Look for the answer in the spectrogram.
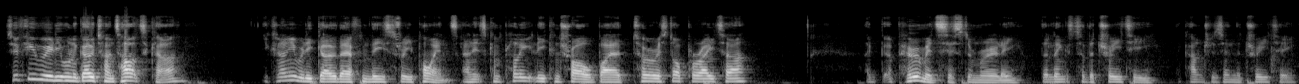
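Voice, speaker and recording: A man with a mid-pitched voice talks casually and bluntly about his own experience. He keeps it plain and chatty, without polish. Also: brisk, darkish tone. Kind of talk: casual storytelling.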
